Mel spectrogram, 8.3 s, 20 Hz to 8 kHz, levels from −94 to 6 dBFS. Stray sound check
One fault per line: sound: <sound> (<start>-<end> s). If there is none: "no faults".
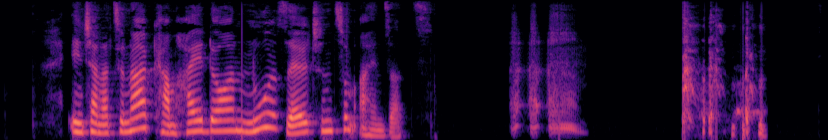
sound: throat clearing (5.1-5.9 s)
sound: cough (6.8-7.7 s)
